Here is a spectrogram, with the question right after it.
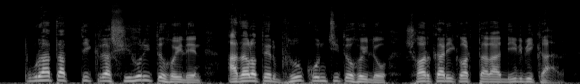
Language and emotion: Bengali, neutral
